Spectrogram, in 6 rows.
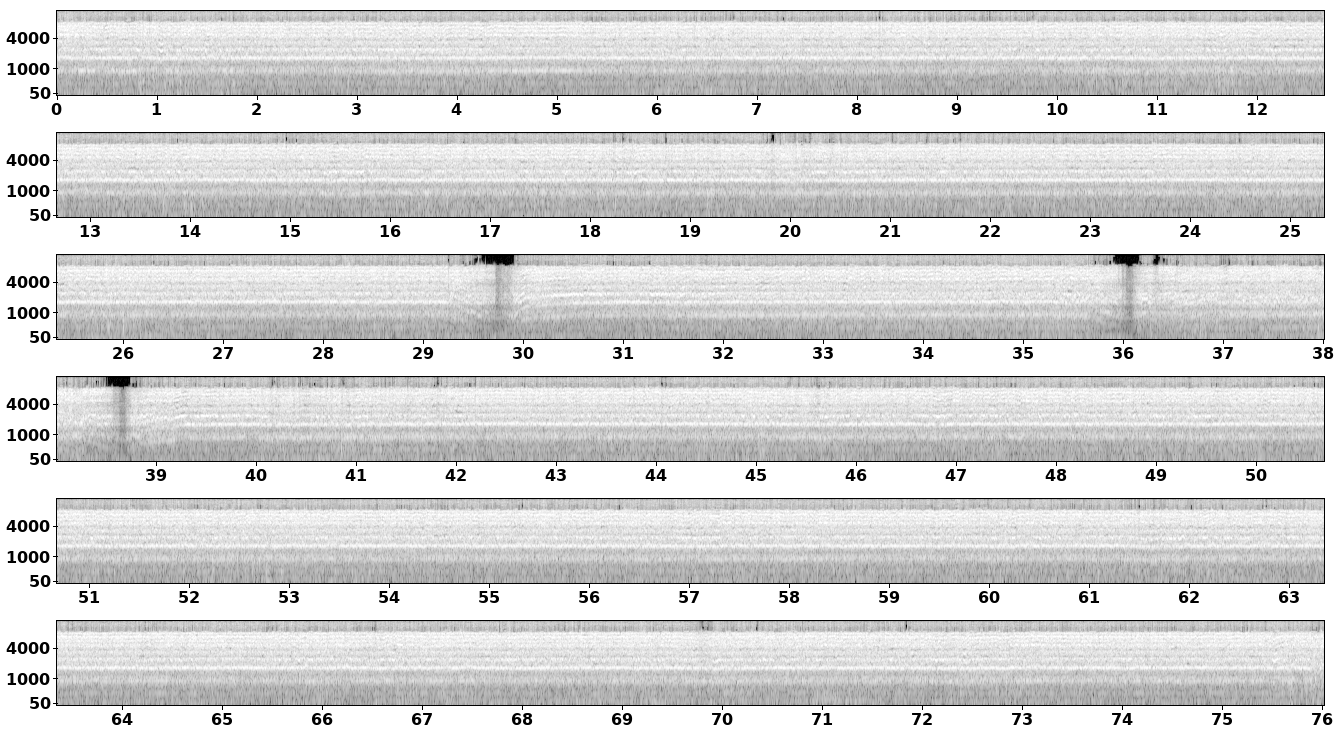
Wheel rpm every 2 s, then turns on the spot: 230, 230, 220, 230, 230, 230, 230, 230, 230, 230, 230, 230, 230, 230, 200, 190, 210, 200, 160, 160, 220, 230, 230, 220, 230, 240, 230, 230, 230, 230, 230, 230, 240, 230, 230, 240, 230, 220.
none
